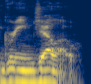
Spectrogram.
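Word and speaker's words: Green Jellÿ: It has always been Green Jello. It is spelled with a Y, but it's got an umlaut over it, and the umlaut makes the Y an O for some reason.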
